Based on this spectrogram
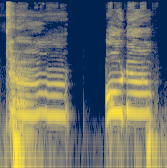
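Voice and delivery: very high, loud oh no; a high squeal of shock; shocked cry. Acted. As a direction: yelp in dismay. Both characters die.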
